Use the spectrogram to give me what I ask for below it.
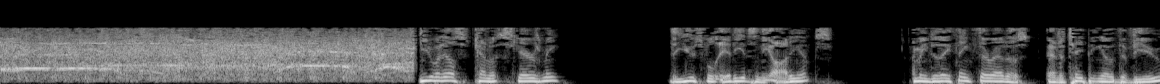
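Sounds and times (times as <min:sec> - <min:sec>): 
crowd cheering and applauding: 0:00.0 - 0:04.2
sustained shouts: 0:00.0 - 0:04.2
speech: 0:04.6 - 0:05.7, 0:06.7 - 0:08.4, 0:09.1 - 0:11.5.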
